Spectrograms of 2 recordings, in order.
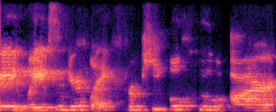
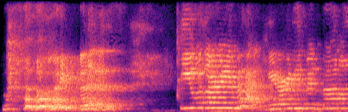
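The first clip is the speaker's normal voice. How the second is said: laughing; 9 semitones higher, 8 dB louder than usual. Real, not acted. Laughing while showing how she lay on the couch.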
